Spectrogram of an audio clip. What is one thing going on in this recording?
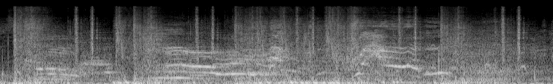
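A shotgun fires several times.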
